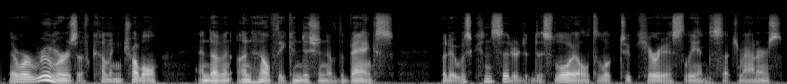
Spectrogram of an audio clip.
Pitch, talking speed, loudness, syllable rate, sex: 90 Hz, 200 wpm, -20 LUFS, 6.3 syllables/s, male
